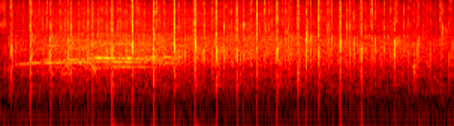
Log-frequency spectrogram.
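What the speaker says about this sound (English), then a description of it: "let's give her a special round of applause" A convocation audience gives the dean a sustained round of applause, a crowded wash of sharp, rapid claps holding steady for several seconds, with a brief tonal cry or whistle rising through the opening.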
